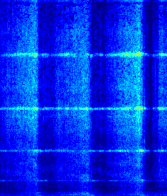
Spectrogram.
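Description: A metal Slinky spring toy coil is moved and shaken, giving a bright, bell-like metallic ringing and shimmer that swells and fades in repeated waves with almost no low end. This is the sound that makes metal Slinkys preferred over plastic ones.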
